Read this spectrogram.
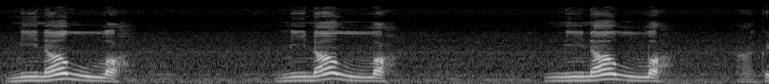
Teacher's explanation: perkataan Allah tersebut perlu dibaca secara tebal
